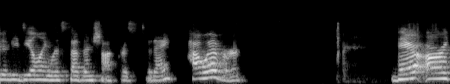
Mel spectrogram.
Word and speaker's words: chakra: are only going to be dealing with southern chakras today however there are a total of 88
